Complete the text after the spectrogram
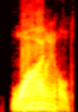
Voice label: "wild", American

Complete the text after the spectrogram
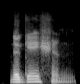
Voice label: "negation", American

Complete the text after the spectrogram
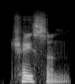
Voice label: "chasten", American

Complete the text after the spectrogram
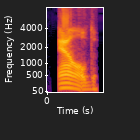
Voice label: "eld", American

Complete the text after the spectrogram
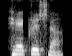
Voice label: "Hare Krishna", Indian

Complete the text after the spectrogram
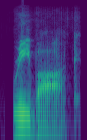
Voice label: "reebok", American

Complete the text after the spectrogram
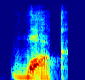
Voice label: "wok", Indian

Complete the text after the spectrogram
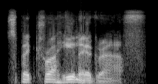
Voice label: "Spectroheliograph", British

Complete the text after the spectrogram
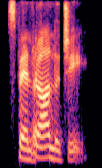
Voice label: "speleology", Indian

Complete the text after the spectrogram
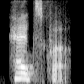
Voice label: "headsquare", Indian

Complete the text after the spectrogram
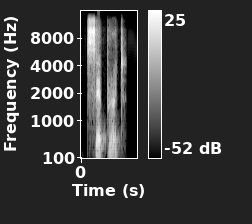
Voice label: "separate", Indian

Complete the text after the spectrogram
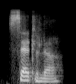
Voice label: "settlor", Indian

